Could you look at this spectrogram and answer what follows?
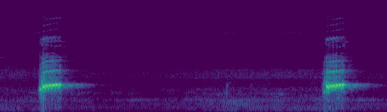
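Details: Barbet call meant for luring birds: two lone, short, hollow notes about three and a half seconds apart, separated by near silence.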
